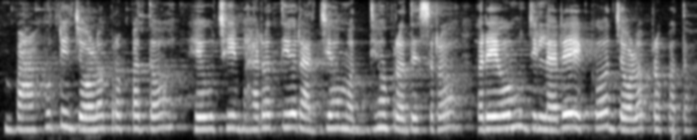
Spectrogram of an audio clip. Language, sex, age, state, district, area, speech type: Odia, female, 30-45, Odisha, Khordha, rural, read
